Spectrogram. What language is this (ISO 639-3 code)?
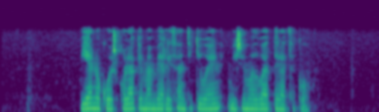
eus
